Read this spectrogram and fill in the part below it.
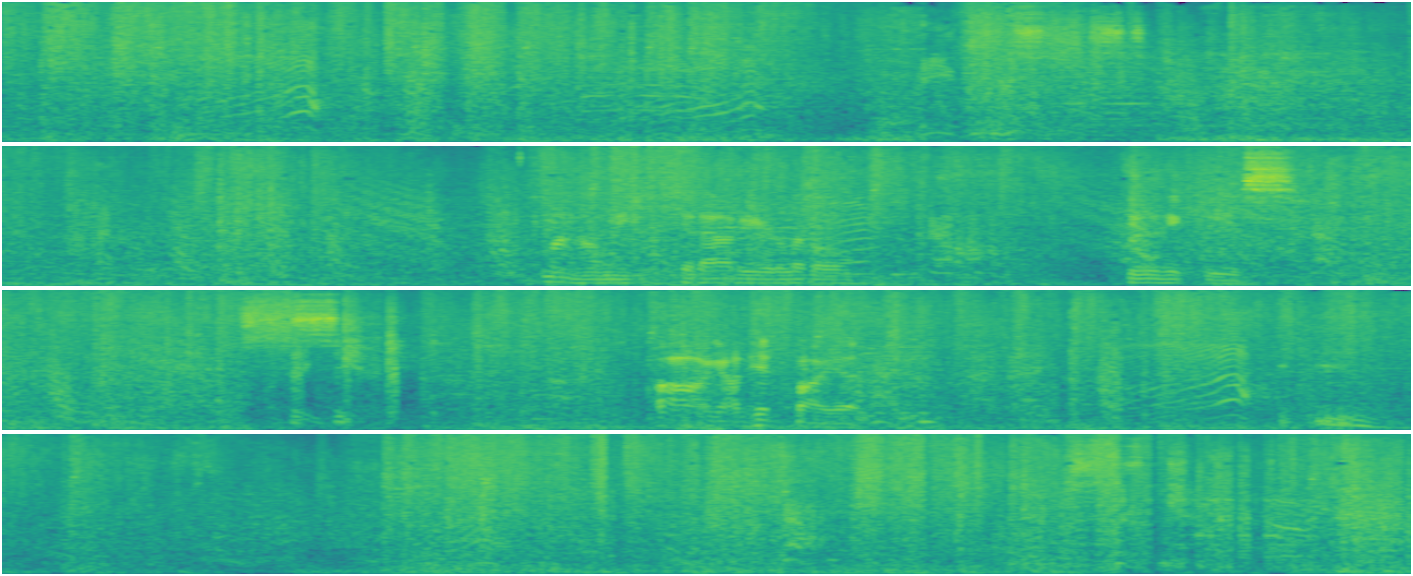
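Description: Magical spells crackle and whoosh in bursts.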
